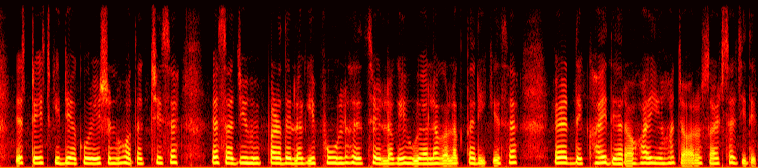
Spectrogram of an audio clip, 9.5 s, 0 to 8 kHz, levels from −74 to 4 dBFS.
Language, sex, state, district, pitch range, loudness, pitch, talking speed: Hindi, female, Maharashtra, Sindhudurg, 235-260 Hz, -15 LUFS, 245 Hz, 190 wpm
